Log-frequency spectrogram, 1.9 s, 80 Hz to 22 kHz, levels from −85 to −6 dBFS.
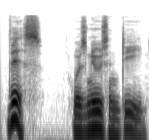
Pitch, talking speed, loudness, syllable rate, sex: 110 Hz, 130 wpm, -17 LUFS, 3.7 syllables/s, male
